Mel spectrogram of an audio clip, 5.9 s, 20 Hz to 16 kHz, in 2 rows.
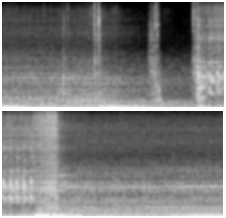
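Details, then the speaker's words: BMW E30 after a control module was replaced, not yet retimed: brief crank and catch, then a smooth, even low idle; idle much better than before. "let's fire this bad boy up see what happens you ready well it's idling better already it's definitely idling substantially"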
